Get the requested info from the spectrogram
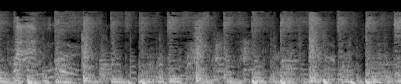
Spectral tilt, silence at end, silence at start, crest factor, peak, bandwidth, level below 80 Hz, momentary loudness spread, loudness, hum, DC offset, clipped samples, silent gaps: -4.5 dB/octave; 0 s; 0 s; 16 dB; -2 dBFS; 13 kHz; -26 dBFS; 3 LU; -19 LUFS; none; under 0.1%; under 0.1%; none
